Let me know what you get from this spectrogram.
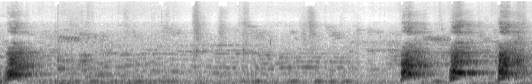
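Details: Domestic German Shepherd at home barking, with one loud bark and then a quieter stretch of low hum before three deep, harsh barks about half a second apart.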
